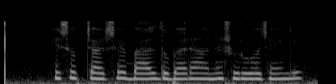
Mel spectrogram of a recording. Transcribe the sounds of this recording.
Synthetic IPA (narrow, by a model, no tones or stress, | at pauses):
ɪsʊp̚t͡ʃaːɾsebaːld̪obaːɾaaːneʃʊɾuɦod͡ʒaːẽːŋɡeː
